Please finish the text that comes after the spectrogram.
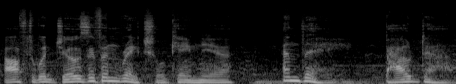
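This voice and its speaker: A man narrating dramatized scripture with measured storytelling. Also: on the low side, big pitch swings, darkish tone. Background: music.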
